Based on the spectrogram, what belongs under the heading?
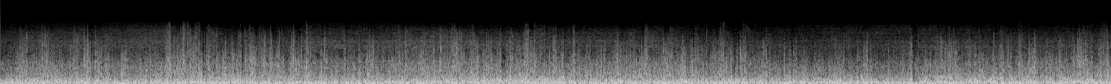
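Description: Steady wind noise on the camera microphone over the running noise of a moving regional train.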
